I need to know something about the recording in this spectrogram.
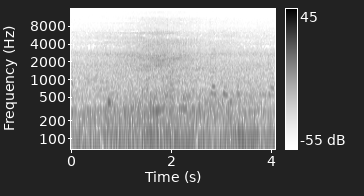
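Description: Road traffic noise from cars idling and creeping forward in a queue, a steady engine rumble that swells a little about halfway through, with indistinct voices in the background.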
